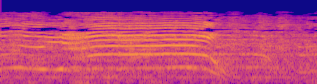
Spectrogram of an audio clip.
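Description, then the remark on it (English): At night in Shanghai, a woman screams out of a window, reportedly "Give me back my freedom"; her high, sustained scream holds a steady pitch for about a second, then slides downward and fades, over a low wash of crowd noise and background murmur. “There's a tremendous clatter of noise coming because people”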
